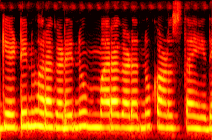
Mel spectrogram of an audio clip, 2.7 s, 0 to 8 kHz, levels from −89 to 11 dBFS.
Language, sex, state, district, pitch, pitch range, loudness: Kannada, female, Karnataka, Bidar, 275 Hz, 270-285 Hz, -14 LUFS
